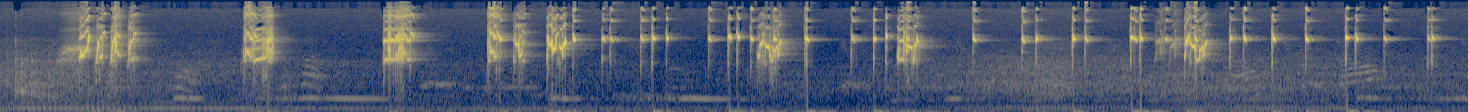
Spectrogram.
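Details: A female lovebird calling a male mixes loud rasping 'keyok' screeches with long runs of sharp high 'tik' notes, without chattering. A low hum sits in the background.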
